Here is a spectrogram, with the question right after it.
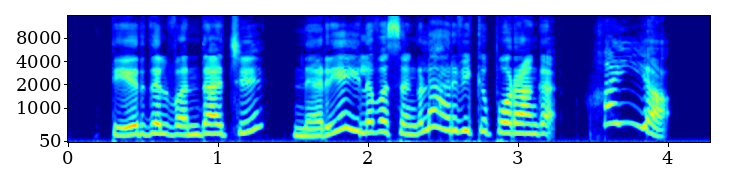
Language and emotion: Tamil, happy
